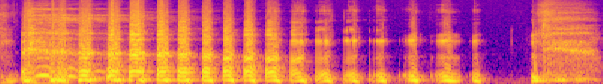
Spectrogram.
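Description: A woman laughing: a long run of quick, pulsing laughs, about seven a second, that dies away about three seconds in, followed by a short pause and a breath.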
